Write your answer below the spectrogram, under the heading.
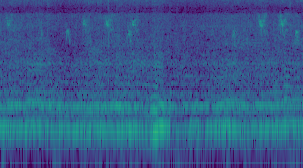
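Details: Worker honey bees in nonstop traffic at a feral colony: a steady, deep droning hum with a brighter overtone layered above it. Faint, brief high chirps surface now and then in the background.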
